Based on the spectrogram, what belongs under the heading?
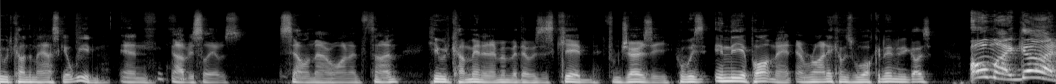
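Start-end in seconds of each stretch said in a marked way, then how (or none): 9.7-10.6 very high, shrill screaming shriek. Retelling a kid's reaction when a visitor walked into the apartment, imitating someone screaming. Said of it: "And he starts screaming".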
